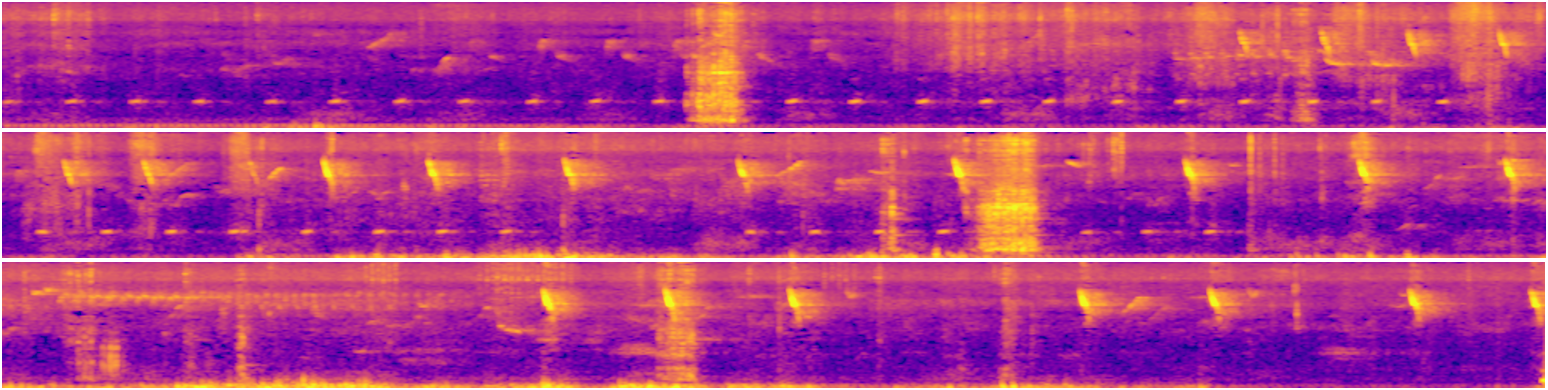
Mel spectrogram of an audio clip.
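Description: Outdoor birdsong: many short, high chirps scattered throughout, with a single mid-pitched note repeated evenly several times a second through the first half. Two louder sudden sounds come about five and seventeen seconds in, and a low rumble comes and goes in the second half.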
